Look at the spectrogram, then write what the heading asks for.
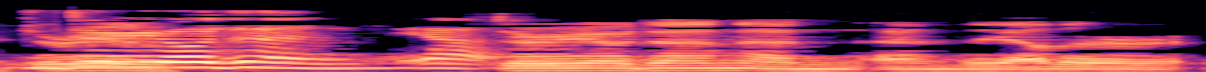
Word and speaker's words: Duryodhana: everything away to the piece of shit guy, Duryodhana. Duryodhan. Is that how you pronounce his name? Duryodhan, yeah.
